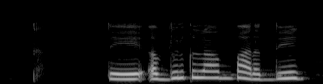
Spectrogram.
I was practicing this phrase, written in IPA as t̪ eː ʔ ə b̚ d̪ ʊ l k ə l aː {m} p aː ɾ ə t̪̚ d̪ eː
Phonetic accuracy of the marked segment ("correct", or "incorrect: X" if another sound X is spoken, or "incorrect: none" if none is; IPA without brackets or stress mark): correct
